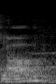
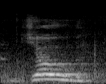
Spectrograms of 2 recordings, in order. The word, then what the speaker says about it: Job: in job Old Testament job pronounced job not job it looks like job and uh it's just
